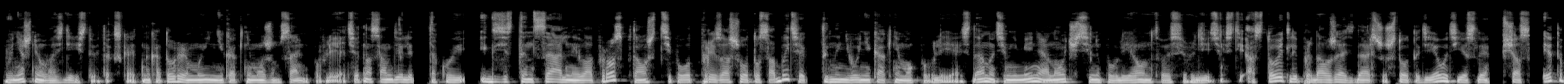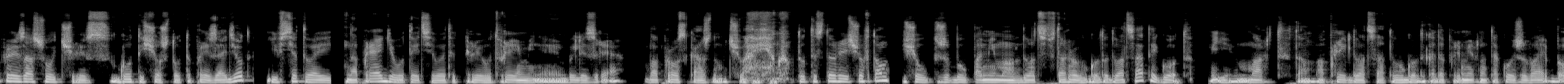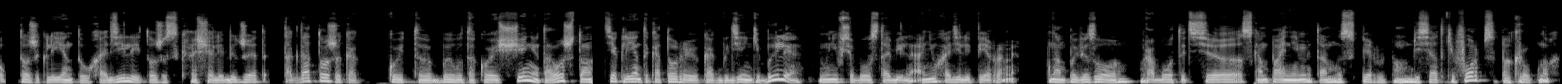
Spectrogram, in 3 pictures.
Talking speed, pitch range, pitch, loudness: 185 wpm, 100-120 Hz, 105 Hz, -17 LUFS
